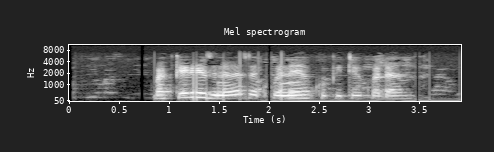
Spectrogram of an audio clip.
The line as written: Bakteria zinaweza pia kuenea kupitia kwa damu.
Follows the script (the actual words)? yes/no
no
